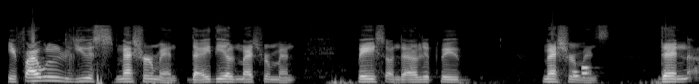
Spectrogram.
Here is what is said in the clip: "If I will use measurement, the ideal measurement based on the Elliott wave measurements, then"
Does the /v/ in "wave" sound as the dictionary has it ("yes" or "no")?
no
